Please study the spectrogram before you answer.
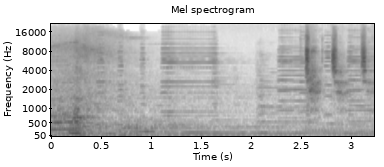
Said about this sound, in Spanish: Las motocicletas, estoy harto.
